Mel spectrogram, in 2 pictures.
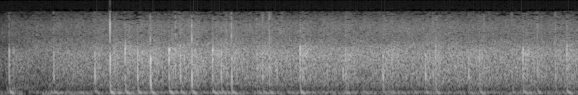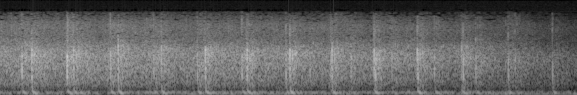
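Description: Sustained applause from a sizable audience, dense clapping filling the space for several seconds with a steady, slightly pulsing rhythm and no voices standing out.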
